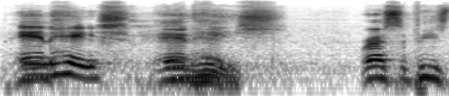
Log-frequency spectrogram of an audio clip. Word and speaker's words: Anne Heche: Anne Heche.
